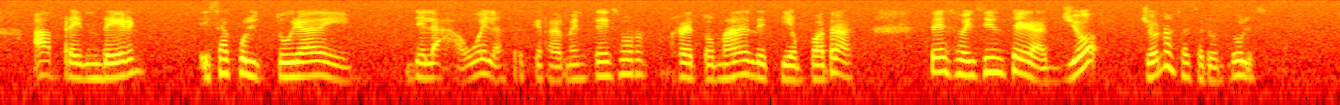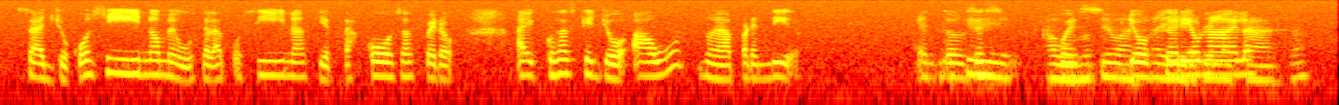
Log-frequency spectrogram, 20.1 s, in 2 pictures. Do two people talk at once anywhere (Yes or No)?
Yes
